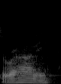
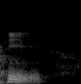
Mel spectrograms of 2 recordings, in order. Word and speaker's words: Rahimi: to be another video about Supreme Court case rahani pronounce that word son R rahimi uh Supreme Court case rahimi is what we're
